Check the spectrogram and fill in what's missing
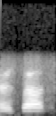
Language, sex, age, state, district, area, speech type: Hindi, female, 60+, Uttar Pradesh, Mau, rural, conversation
